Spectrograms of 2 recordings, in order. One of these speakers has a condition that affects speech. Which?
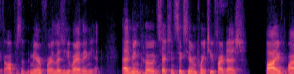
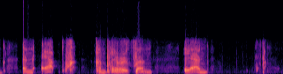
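The second: vocal cord cancer; difficulty speaking.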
